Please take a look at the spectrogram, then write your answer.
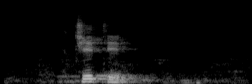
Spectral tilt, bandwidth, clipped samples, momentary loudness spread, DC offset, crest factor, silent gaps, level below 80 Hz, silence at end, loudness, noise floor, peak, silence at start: -6 dB/octave; 10 kHz; under 0.1%; 26 LU; under 0.1%; 22 dB; none; -56 dBFS; 0.5 s; -28 LUFS; -59 dBFS; -10 dBFS; 0.6 s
